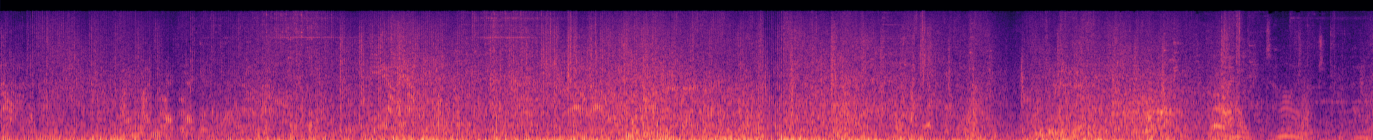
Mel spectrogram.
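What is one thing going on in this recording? Spell blasts and explosions boom in quick bursts.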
